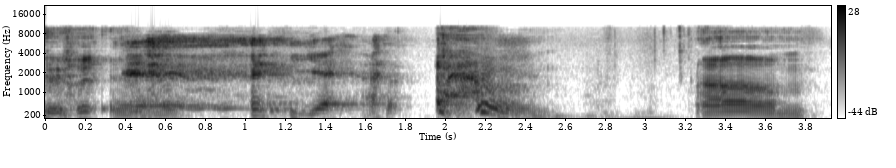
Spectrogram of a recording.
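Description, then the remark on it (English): A person coughs and clears their throat, with a few rough bursts and a raspy vocal strain over about four seconds, heard on its own. “Excuse me, my goodness, I'm coughing.”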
